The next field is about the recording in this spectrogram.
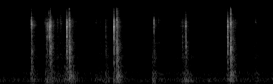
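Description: Sharp, uneven bursts of high-pitched clatter, several a second, with no motor hum underneath; the disc drive is rattling loudly.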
